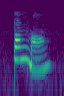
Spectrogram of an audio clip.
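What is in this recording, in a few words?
"帮忙", Mandarin Chinese; hsk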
